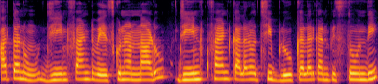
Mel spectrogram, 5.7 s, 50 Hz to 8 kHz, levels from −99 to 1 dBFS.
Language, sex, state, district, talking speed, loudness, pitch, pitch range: Telugu, female, Telangana, Hyderabad, 125 wpm, -14 LUFS, 215 Hz, 205-230 Hz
